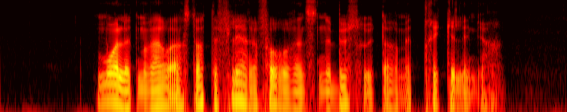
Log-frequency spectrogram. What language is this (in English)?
Norwegian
